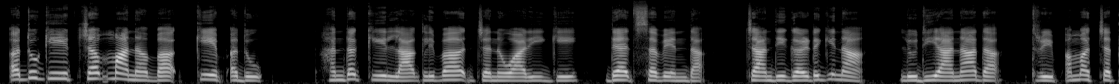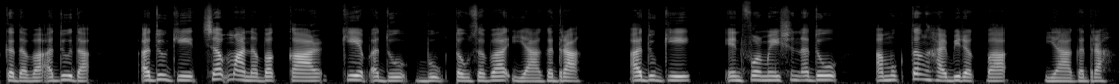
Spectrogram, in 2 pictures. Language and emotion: Manipuri, neutral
